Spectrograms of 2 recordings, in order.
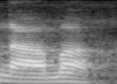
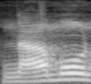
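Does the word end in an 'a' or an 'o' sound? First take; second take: a; o. First: The word ends in an 'a' vowel. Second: The word ends in an 'o' vowel. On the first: The speaker calls it right. "মামা নামা" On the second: The speaker calls it wrong. "নামও নয়"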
